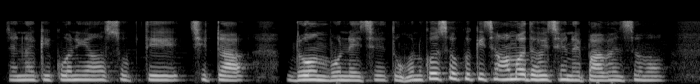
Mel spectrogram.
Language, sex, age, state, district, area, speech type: Maithili, female, 60+, Bihar, Darbhanga, urban, spontaneous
